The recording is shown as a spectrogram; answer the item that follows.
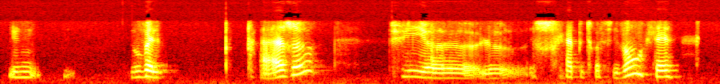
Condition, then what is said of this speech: Stuttering. Donc, euh, j'ai toujours euh, difficile, voilà, disons que il me prend, enfin, en, fait, cela me prend du temps.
